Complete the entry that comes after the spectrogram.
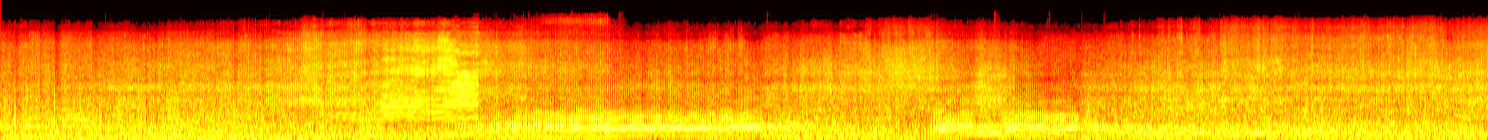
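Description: Enduro dirt bike engine running under load, its revs rising and falling with the throttle, with two marked swings in pitch, about five seconds in and again about twelve seconds in.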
